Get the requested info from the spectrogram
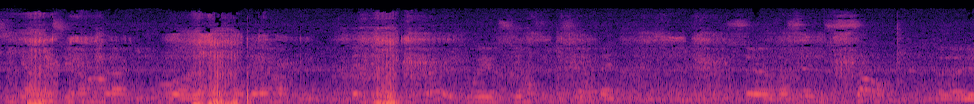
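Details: Female Basset Hound sleeping and snoring loudly: soft snorting snores at irregular intervals, with talk and music in the background.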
